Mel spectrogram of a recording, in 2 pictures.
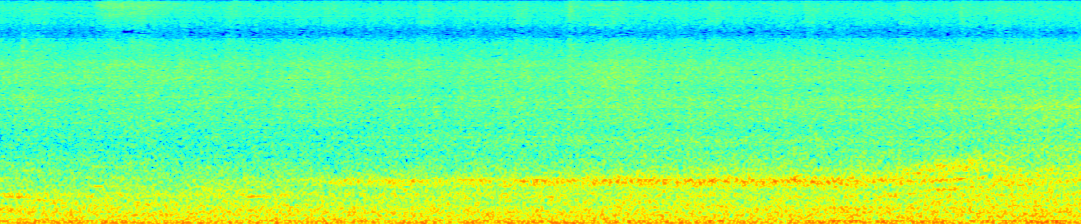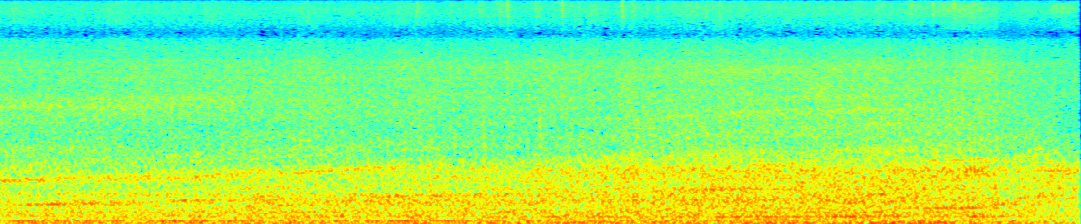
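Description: MTR Tuen Ma Line C-train (metro EMU) pulling out of an underground station platform. Its traction motors give a whine that rises steadily in pitch as it accelerates, over the rumble of wheels on rail, and it grows louder toward the end.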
